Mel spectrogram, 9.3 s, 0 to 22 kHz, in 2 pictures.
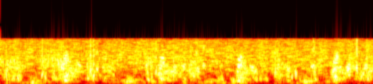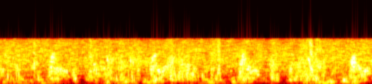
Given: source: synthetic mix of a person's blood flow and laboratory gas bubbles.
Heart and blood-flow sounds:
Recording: Doppler ultrasound of blood flow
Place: precordium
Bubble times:
0.00-0.31 s: bubbles
0.48-0.93 s: bubbles
1.06-1.24 s: bubbles
1.79-2.56 s: bubbles
2.71-2.81 s: bubbles
3.13-3.36 s: bubbles
3.40-3.54 s: bubbles
3.60-4.03 s: bubbles
4.38-5.00 s: bubbles
5.04-5.19 s: bubbles
5.54-5.64 s: bubbles
5.71-5.90 s: bubbles
5.96-6.51 s: bubbles
6.73-7.45 s: bubbles
8.00-8.16 s: bubbles
8.24-8.86 s: bubbles
9.18-9.32 s: bubbles
From the record:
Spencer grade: 3 (all of the cardiac periods contain showers or single bubble signals, but not dominating or overriding the cardiac motion signals)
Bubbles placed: only in the low amplitude regions of the cardiac cycle

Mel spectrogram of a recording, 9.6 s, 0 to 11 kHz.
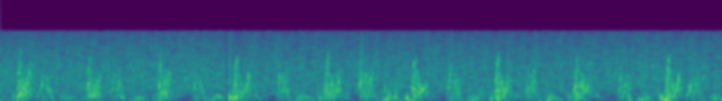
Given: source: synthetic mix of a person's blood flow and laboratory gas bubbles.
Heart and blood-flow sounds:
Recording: Doppler ultrasound of blood flow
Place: precordium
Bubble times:
4.74-4.95 s: bubbles
5.08-5.41 s: bubbles
From the record:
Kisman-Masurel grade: 212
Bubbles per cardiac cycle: several, 3 to 8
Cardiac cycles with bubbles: 1 to 10%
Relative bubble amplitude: moderate (0.250 to 0.450)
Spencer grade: 1 (occasional bubble signal discernible with the cardiac motion signal, with majority of cardiac periods free of bubbles)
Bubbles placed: only in the low amplitude regions of the cardiac cycle

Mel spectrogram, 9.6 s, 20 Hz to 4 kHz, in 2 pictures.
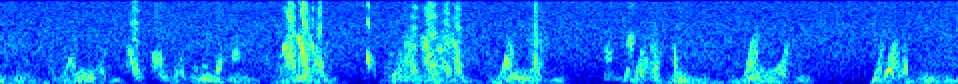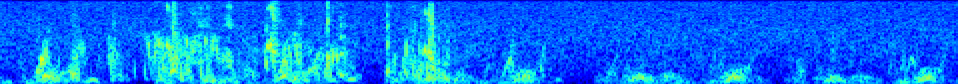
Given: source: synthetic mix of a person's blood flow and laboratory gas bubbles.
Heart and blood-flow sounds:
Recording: Doppler ultrasound of blood flow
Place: precordium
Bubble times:
0.61-0.86 s: bubbles
0.99-1.20 s: bubbles
1.39-1.66 s: bubbles
1.79-1.89 s: bubbles
1.92-2.33 s: bubbles
2.63-2.73 s: bubbles
3.01-3.17 s: bubbles
3.23-3.31 s: bubbles
3.34-3.46 s: bubbles
4.95-6.61 s: bubbles
6.70-7.12 s: bubbles
From the record:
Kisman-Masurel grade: 222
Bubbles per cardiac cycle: several, 3 to 8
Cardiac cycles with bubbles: 10 to 50%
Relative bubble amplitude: moderate (0.250 to 0.450)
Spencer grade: 2 (many but less than half of the cardiac periods contain bubble signals, singularly or in groups)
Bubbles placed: anywhere in the cardiac cycle

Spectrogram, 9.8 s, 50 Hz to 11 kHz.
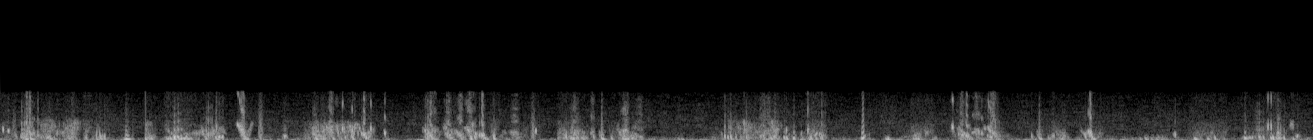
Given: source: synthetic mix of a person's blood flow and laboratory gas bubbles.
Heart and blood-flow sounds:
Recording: Doppler ultrasound of blood flow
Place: subclavian vein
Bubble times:
0.00-0.83 s: bubbles
0.91-1.02 s: bubbles
1.09-1.19 s: bubbles
1.22-1.71 s: bubbles
1.76-1.91 s: bubbles
2.10-2.19 s: bubbles
2.27-2.83 s: bubbles
2.86-2.93 s: bubbles
3.16-4.06 s: bubbles
4.17-4.84 s: bubbles
5.39-6.22 s: bubbles
6.42-6.52 s: bubbles
6.82-7.01 s: bubbles
7.11-7.54 s: bubbles
7.71-8.03 s: bubbles
8.09-8.25 s: bubbles
8.79-8.86 s: bubbles
8.95-9.21 s: bubbles
9.29-9.77 s: bubbles
From the record:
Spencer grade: 3 (all of the cardiac periods contain showers or single bubble signals, but not dominating or overriding the cardiac motion signals)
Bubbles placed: anywhere in the cardiac cycle

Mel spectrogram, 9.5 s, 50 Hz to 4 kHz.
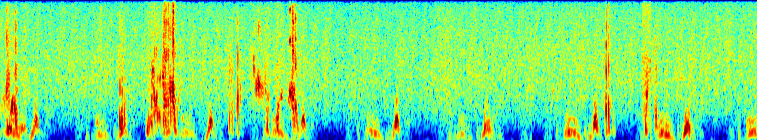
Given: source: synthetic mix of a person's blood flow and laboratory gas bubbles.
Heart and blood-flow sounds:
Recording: Doppler ultrasound of blood flow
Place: precordium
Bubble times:
0.00-0.35 s: bubbles
1.46-1.60 s: bubbles
1.81-2.25 s: bubbles
2.84-3.04 s: bubbles
3.14-3.40 s: bubbles
3.42-3.56 s: bubbles
3.58-3.74 s: bubbles
7.54-7.70 s: bubbles
8.02-8.13 s: bubbles
8.16-8.23 s: bubbles
From the record:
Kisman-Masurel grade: 233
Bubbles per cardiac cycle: several, 3 to 8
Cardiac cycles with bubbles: 50 to 99%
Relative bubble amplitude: loud (0.450 to 0.775)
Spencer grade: 3 (all of the cardiac periods contain showers or single bubble signals, but not dominating or overriding the cardiac motion signals)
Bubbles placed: only in the low amplitude regions of the cardiac cycle

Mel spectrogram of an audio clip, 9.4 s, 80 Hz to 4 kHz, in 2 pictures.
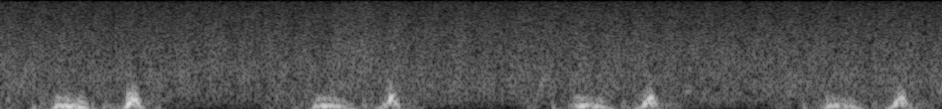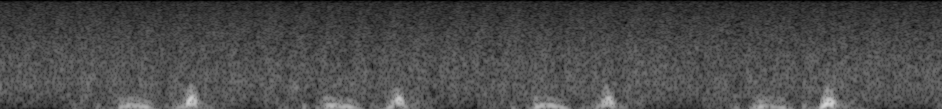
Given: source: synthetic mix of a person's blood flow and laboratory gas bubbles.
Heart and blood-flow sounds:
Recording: Doppler ultrasound of blood flow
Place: precordium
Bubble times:
no bubbles
From the record:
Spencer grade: 0 (complete lack of bubble signals)

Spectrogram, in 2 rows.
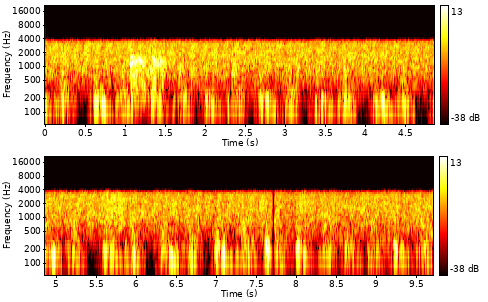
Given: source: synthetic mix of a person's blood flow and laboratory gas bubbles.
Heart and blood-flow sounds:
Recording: Doppler ultrasound of blood flow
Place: precordium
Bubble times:
1.03-1.52 s: bubbles
From the record:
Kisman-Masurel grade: 113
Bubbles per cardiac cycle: 1 to 2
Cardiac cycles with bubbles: 1 to 10%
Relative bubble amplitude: loud (0.450 to 0.775)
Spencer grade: 1 (occasional bubble signal discernible with the cardiac motion signal, with majority of cardiac periods free of bubbles)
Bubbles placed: anywhere in the cardiac cycle

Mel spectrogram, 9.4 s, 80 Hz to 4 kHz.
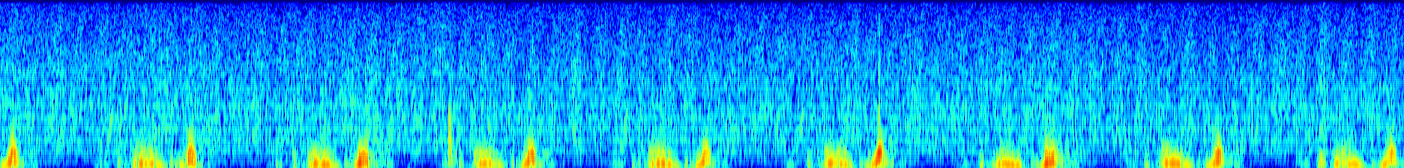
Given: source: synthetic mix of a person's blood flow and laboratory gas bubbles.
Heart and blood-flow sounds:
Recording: Doppler ultrasound of blood flow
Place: precordium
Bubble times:
2.96-3.05 s: bubbles
8.79-8.86 s: bubbles
From the record:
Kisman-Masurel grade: 122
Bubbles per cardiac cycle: 1 to 2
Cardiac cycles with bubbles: 10 to 50%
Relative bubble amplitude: moderate (0.250 to 0.450)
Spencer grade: 2 (many but less than half of the cardiac periods contain bubble signals, singularly or in groups)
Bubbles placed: only in the low amplitude regions of the cardiac cycle

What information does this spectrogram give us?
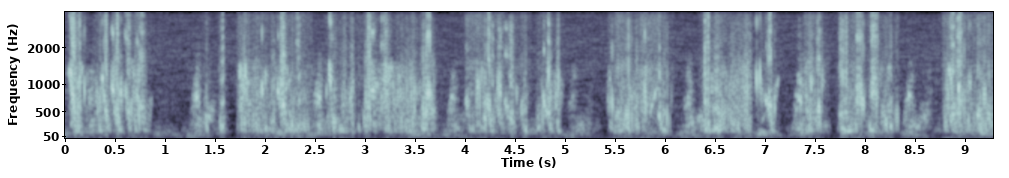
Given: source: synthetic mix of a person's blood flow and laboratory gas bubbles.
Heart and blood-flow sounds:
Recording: Doppler ultrasound of blood flow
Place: precordium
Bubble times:
0.00-0.22 s: bubbles
0.28-0.86 s: bubbles
1.36-1.45 s: bubbles
1.52-1.62 s: bubbles
1.70-2.46 s: bubbles
2.58-3.72 s: bubbles
3.99-4.65 s: bubbles
4.69-4.98 s: bubbles
5.41-6.07 s: bubbles
6.32-7.13 s: bubbles
7.37-7.64 s: bubbles
7.70-8.33 s: bubbles
8.75-9.29 s: bubbles
From the record:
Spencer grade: 4 (maximum detectable bubble signal sounding continuously throughout systole and diastole of every cardiac period, and overriding the amplitude of the normal cardiac signals)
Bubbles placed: only in the low amplitude regions of the cardiac cycle

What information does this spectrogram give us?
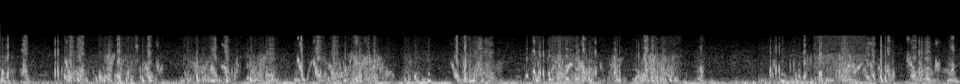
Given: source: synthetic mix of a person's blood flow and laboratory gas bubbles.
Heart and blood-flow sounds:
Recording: Doppler ultrasound of blood flow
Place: subclavian vein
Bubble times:
0.00-0.16 s: bubbles
0.20-0.32 s: bubbles
0.52-1.64 s: bubbles
1.78-2.41 s: bubbles
2.45-2.81 s: bubbles
2.93-3.94 s: bubbles
4.03-4.35 s: bubbles
4.49-5.04 s: bubbles
5.23-6.25 s: bubbles
6.32-6.89 s: bubbles
6.96-7.06 s: bubbles
7.58-8.95 s: bubbles
9.06-9.61 s: bubbles
From the record:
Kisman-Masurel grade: 444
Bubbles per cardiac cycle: continuous sound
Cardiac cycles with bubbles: 100%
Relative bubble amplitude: maximal (0.775 to 0.999)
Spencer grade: 4 (maximum detectable bubble signal sounding continuously throughout systole and diastole of every cardiac period, and overriding the amplitude of the normal cardiac signals)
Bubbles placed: anywhere in the cardiac cycle

